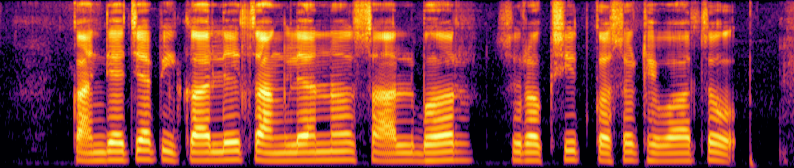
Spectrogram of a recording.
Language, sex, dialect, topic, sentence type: Marathi, male, Varhadi, agriculture, question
